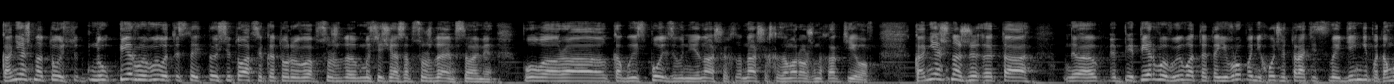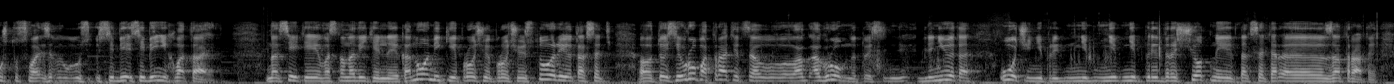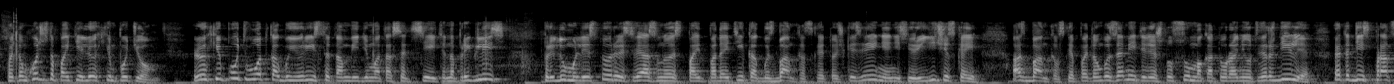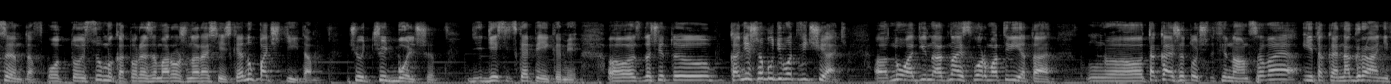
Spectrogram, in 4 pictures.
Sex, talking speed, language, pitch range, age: male, 140 wpm, Russian, 150-195 Hz, 60-79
